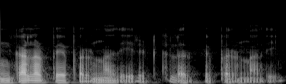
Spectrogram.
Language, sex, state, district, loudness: Telugu, male, Telangana, Mahabubabad, -26 LUFS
